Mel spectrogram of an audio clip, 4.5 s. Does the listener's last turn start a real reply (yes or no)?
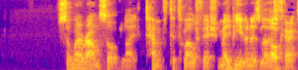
no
